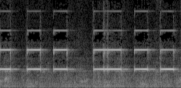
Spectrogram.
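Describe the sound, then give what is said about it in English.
An appliance control panel beeps a rapid series of about seven high, pure electronic tones, some short and some held longer, loud with no voices, after a button it did not accept was pressed. “I must admit, I pressed a button it didn't like there and it beeped at me.”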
